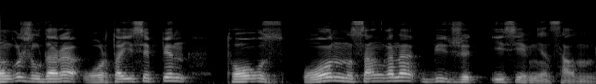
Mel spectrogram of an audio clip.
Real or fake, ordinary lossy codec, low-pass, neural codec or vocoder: real; none; none; none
